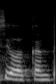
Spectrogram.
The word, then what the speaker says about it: coelacanth: Dia dibacanya silkent. Jadi silkent ini tuh mengejanya COELACANTH, silkent. Sulit ya. Iya betul. Jadi kan itu beda ya antara penulisan dengan pengucapan gitu.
